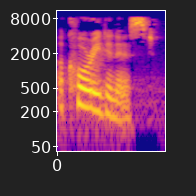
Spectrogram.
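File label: "accordionist", English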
